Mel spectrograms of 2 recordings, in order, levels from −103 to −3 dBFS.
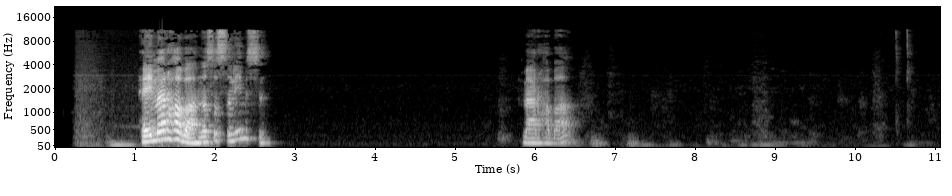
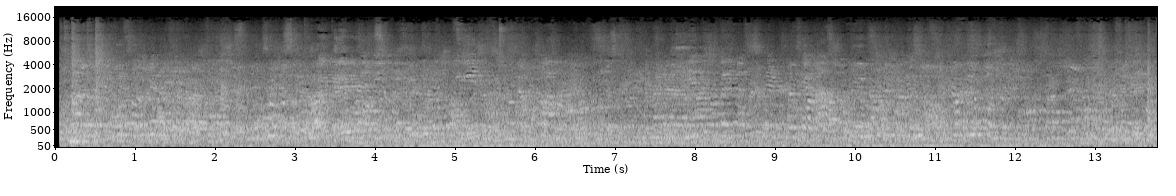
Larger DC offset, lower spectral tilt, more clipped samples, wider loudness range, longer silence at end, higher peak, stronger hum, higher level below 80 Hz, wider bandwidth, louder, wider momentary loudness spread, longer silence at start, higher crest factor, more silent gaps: neither; about the same, -5 dB/octave vs -5 dB/octave; neither; first, 21 LU vs 2 LU; first, 4.65 s vs 0 s; first, 0 dBFS vs -10 dBFS; neither; second, -54 dBFS vs -38 dBFS; second, 11.5 kHz vs 15.5 kHz; first, -15 LUFS vs -26 LUFS; first, 23 LU vs 5 LU; first, 0.75 s vs 0.05 s; first, 22 dB vs 16 dB; neither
